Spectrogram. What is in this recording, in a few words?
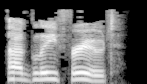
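"ugli fruit", British English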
